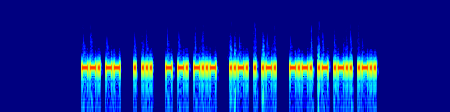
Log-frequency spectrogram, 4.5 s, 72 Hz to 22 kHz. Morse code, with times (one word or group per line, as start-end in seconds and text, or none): 0.8-1.2 GM
1.3-1.5 ES
1.7-2.2 TNX
2.3-2.8 FER
2.9-3.8 CALL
